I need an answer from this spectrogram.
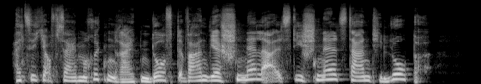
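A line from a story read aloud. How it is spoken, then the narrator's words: Excited call. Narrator (German): rief Leila begeistert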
